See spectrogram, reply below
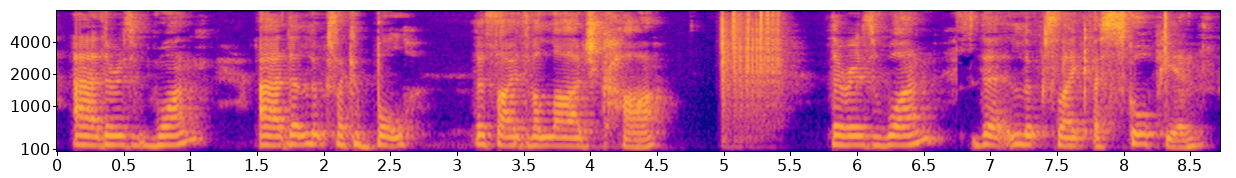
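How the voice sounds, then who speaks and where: A woman narrating a tabletop roleplaying game as game master, improvising her descriptions in a halting way. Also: on the low side, mellow, a little hiss or hum. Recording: echoey room sound.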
